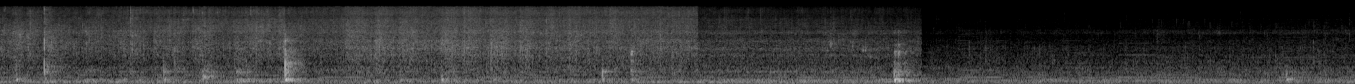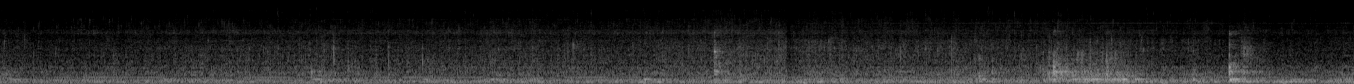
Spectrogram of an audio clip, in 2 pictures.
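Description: Anchovies and egg sizzling as they are stir-fried in a nonstick wok, with a wooden spatula scraping and now and then knocking against the pan. The sizzle drops sharply about nine seconds in and stays quieter, with a louder patch near the end as pea eggplants go into the pan.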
